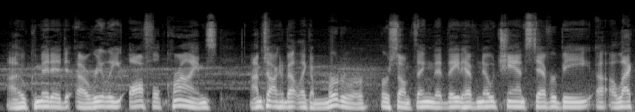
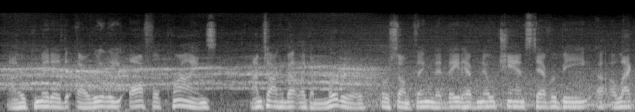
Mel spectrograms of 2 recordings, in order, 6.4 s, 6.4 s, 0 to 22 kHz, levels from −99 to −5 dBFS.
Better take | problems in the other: first | traffic noise; loud; throughout; 5 dB below the speech; faint in the first

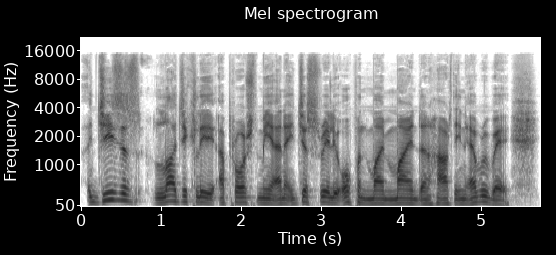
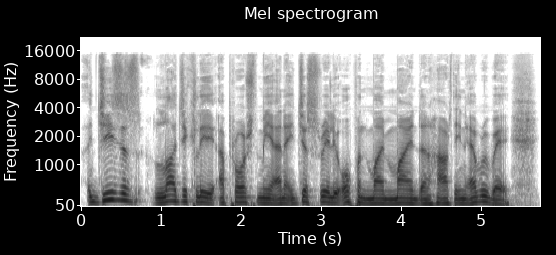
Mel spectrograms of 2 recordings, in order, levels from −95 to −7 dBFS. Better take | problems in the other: second | thin; somewhat; fading below 650 Hz

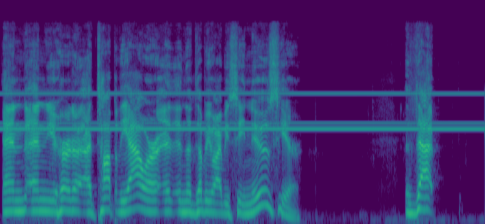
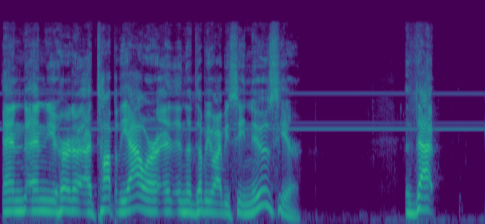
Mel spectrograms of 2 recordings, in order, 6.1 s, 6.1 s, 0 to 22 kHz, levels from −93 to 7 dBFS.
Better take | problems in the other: second | high-pitched whine; loud; throughout; 2.5 kHz, 9 dB below the speech; faint in the second

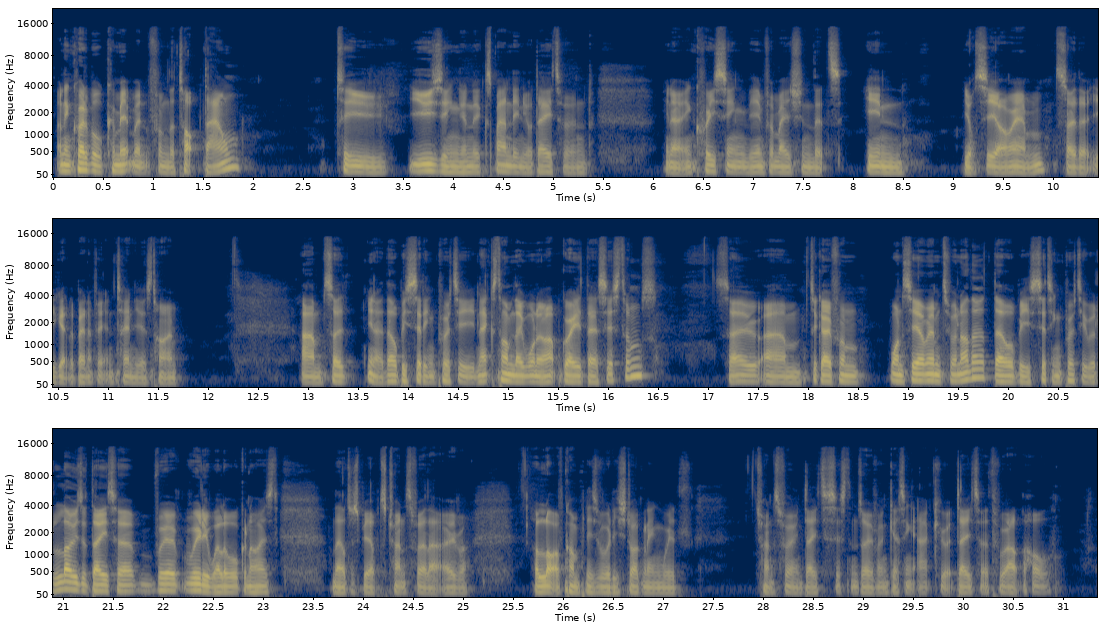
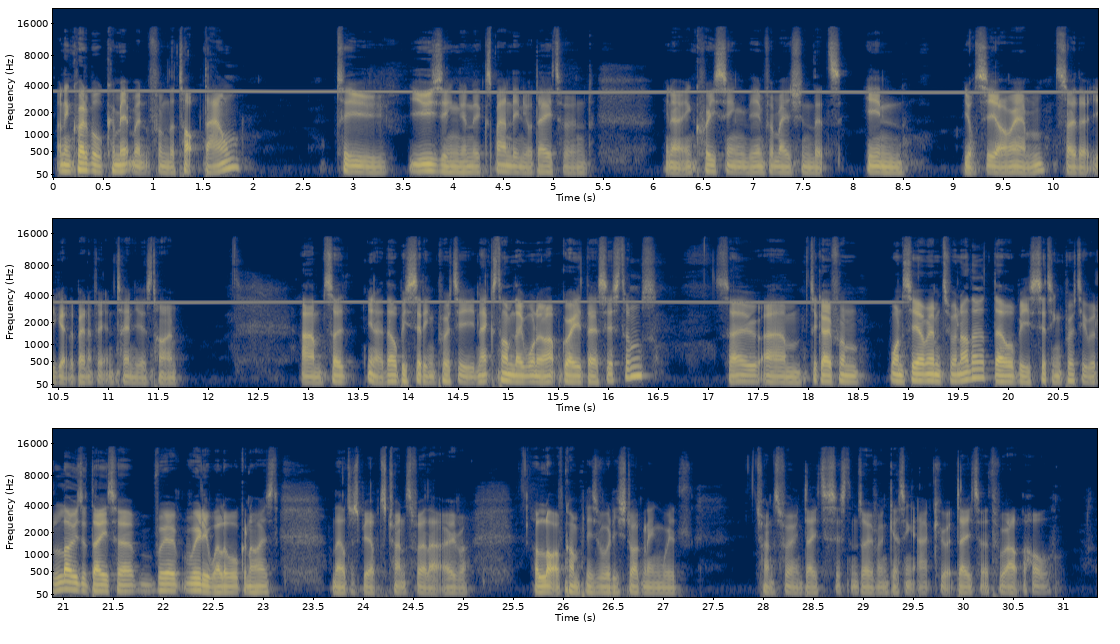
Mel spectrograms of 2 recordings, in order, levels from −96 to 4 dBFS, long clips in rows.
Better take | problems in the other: first | high-pitched whine; noticeable; until 19 s; 3.5 kHz, 15 dB below the speech

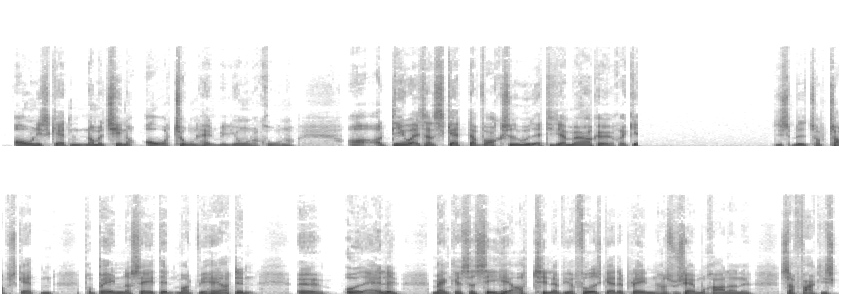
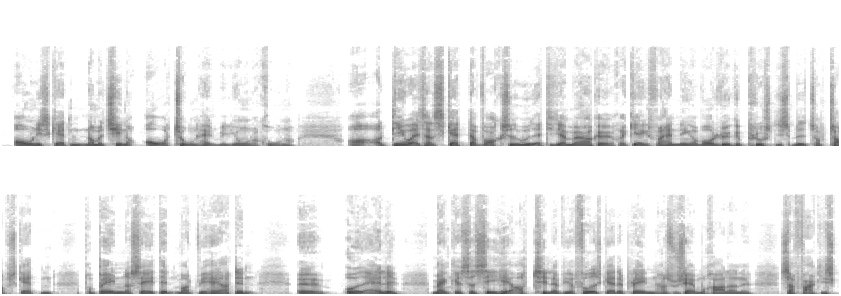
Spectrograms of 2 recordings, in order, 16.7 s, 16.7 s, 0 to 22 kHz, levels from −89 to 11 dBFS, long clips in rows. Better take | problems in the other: second | audio cutting out; at 6.5 s for 1.5 s

